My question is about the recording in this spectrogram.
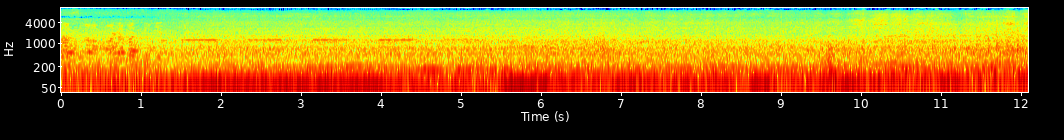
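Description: Heavy Caterpillar diesel construction machines running with a steady low rumble, and a backup alarm giving about five evenly spaced beeps in the first few seconds as a machine reverses.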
